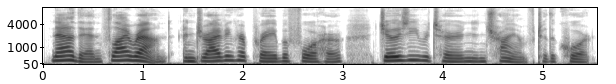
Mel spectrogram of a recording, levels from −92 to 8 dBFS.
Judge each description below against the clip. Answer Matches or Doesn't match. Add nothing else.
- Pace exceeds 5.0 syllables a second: Doesn't match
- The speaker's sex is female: Matches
